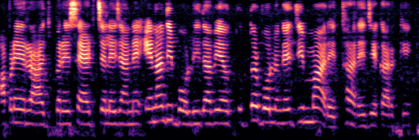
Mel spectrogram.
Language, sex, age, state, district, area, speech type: Punjabi, female, 30-45, Punjab, Mohali, urban, spontaneous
